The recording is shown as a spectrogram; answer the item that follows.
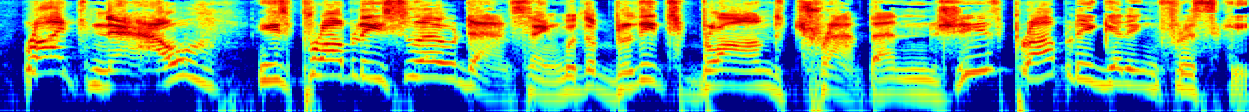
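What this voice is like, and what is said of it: Put-on British accent. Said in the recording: “my awesome British accent”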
